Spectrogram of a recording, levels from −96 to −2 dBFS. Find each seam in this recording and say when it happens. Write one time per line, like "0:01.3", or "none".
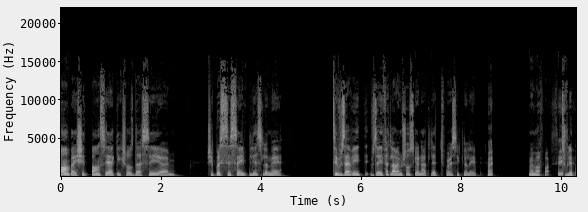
none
